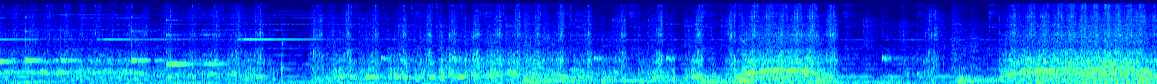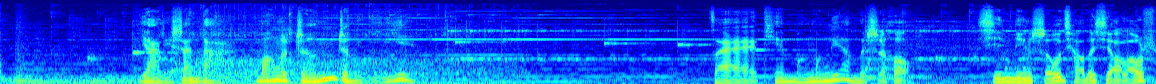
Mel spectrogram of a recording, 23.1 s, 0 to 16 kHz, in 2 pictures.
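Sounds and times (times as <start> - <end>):
sewing machine running: 0.0 - 11.6, 13.1 - 16.9
speech: 13.0 - 15.8, 18.7 - 20.8, 21.4 - 23.1.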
